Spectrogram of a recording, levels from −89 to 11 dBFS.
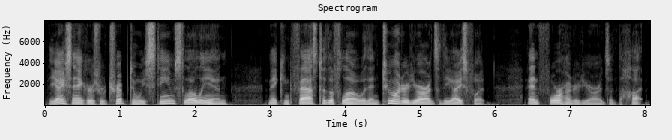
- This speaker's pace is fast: Yes, fast, 225 wpm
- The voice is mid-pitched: No, low, 125 Hz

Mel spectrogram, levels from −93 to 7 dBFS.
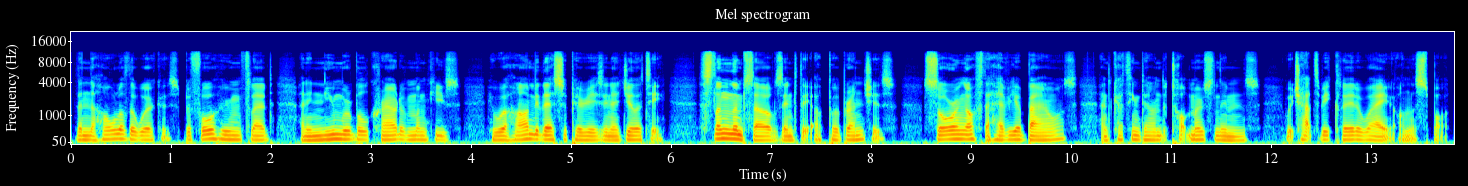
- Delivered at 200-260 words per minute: Yes, fast, 205 wpm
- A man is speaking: Yes, male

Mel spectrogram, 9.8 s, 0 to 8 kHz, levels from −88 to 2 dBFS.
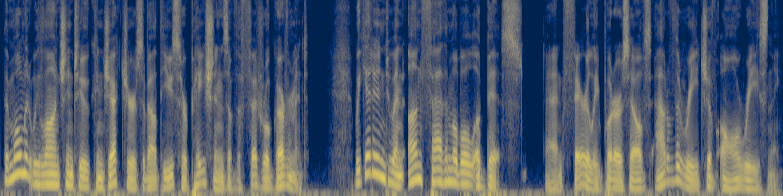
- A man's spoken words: Yes, male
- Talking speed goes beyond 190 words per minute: No, average, 185 wpm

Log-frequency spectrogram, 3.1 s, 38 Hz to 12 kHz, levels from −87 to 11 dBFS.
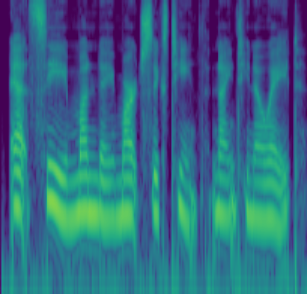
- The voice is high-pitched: No, medium, 180 Hz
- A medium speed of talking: Yes, average, 155 wpm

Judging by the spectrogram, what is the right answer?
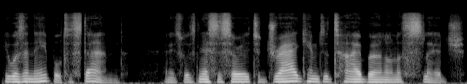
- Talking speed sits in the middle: No, fast, 220 wpm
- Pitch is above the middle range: No, low, 115 Hz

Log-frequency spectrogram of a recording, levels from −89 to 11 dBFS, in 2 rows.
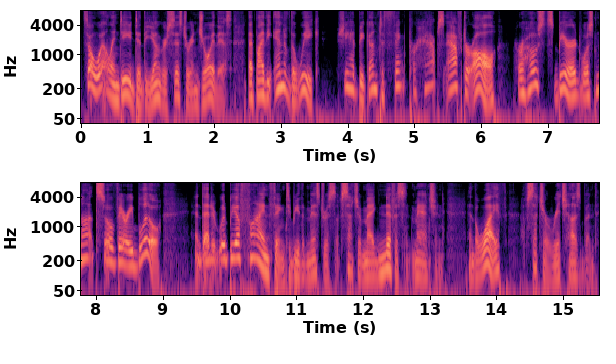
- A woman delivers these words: No, male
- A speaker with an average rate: No, fast, 220 wpm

